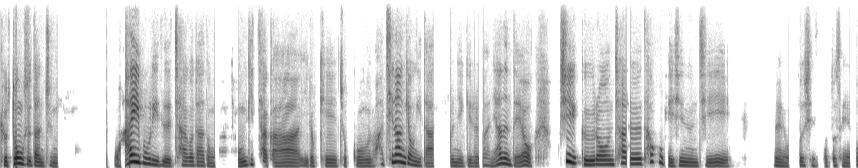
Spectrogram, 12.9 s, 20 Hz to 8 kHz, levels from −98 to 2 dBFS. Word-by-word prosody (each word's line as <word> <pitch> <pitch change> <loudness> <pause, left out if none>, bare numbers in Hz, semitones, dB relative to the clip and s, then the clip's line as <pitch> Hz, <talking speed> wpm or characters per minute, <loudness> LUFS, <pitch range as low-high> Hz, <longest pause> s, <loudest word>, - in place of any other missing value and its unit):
'교통수단 185 - +4
중에 135 0 -8 0.9
뭐 - - -7
하이브리드 230 - +6
차라던가 170 -6 -5 0.3
전기차가 155 -4 -3
이렇게 145 +1 -6
조금 145 0 -7
화 230 - -11
친환경이다.' 225 - +2 0.2
이런 150 -1 -5
얘기를 140 0 -8
많이 170 -2 -11
하는데요. 190 - 0 0.4
혹시 310 -7 +7
그런 210 0 +2 0.2
차를 240 0 +2
타고 325 0 -3
계시는지 150 - -4 0.6
네 155 -3 -4 0.2
어떠시 170 -2 -9
어떠세요? 145 -1 -9
170 Hz, 290 characters per minute, -23 LUFS, 145-215 Hz, 0.9 s, 혹시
